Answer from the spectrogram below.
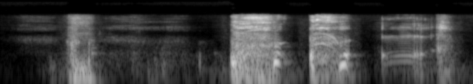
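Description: Someone coughs four times in quick succession, harsh and fairly loud, the middle two the strongest, with a faint steady hum in the quiet stretches between them. No one speaks.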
